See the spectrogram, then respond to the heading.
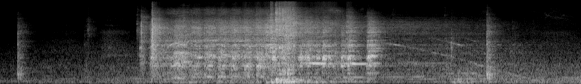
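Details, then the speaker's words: Project car started on jumper pack after new fuel and oil lines: cranking, rough catch and short rev with metallic rattle on top, owner says flex plate making noise, WD40 smell. "okay that's the flex plate making noise uh I can smell WD40"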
